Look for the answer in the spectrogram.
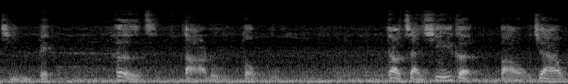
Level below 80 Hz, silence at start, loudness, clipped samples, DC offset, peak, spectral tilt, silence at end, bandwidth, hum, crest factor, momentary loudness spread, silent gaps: -56 dBFS; 0 s; -28 LUFS; under 0.1%; under 0.1%; -10 dBFS; -4.5 dB/octave; 0 s; 13.5 kHz; none; 18 dB; 11 LU; none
